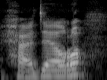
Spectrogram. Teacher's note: रा के ऊपर ज़बर है, पुर पड़ी जाएगी।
